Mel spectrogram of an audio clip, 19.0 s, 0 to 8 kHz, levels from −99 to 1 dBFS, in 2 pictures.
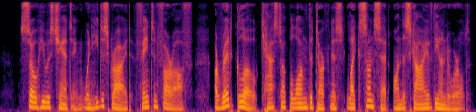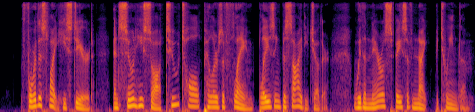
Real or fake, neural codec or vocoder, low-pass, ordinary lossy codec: real; none; 7.2 kHz; AAC, 48 kbps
